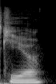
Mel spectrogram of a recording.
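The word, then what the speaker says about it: Keough: Riley Cuff? Or is it Keo? – Keo, I think. I think it's Keo.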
